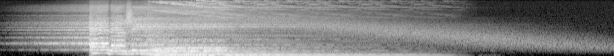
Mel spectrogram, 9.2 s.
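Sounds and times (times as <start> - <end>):
jingle: 2.1 - 6.8.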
